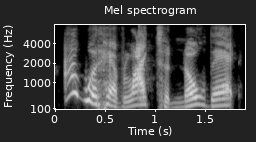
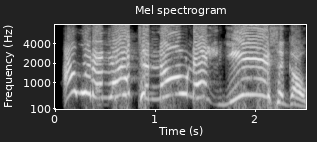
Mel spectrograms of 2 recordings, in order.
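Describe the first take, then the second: First: Said in the usual way. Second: Much higher and louder, bursting out; loud exclaiming. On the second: Real, not acted. Telling her listeners what she wished she'd known, exclaimed loudly. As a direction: cry it out in frustration.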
